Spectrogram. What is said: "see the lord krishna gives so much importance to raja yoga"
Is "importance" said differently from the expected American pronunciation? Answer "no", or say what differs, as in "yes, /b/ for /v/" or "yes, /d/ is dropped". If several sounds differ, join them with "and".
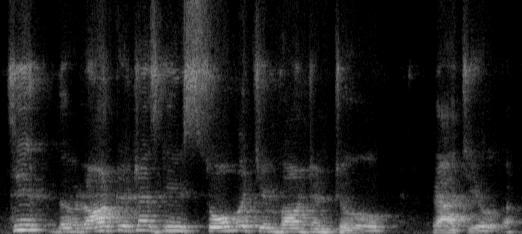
yes, /s/ is dropped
